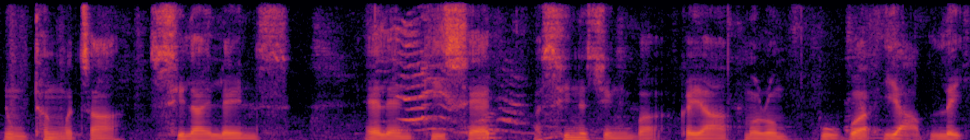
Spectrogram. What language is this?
Manipuri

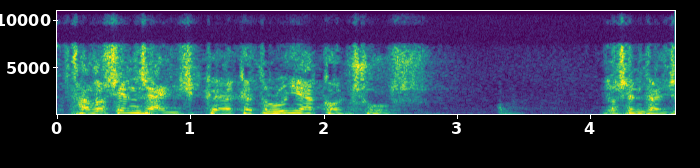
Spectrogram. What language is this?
Catalan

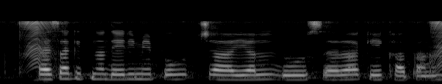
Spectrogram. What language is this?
Bhojpuri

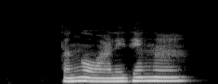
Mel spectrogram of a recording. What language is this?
Cantonese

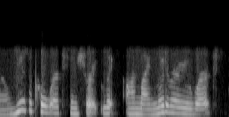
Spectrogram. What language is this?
English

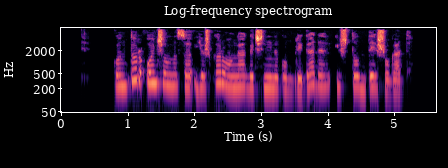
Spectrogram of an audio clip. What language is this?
Mari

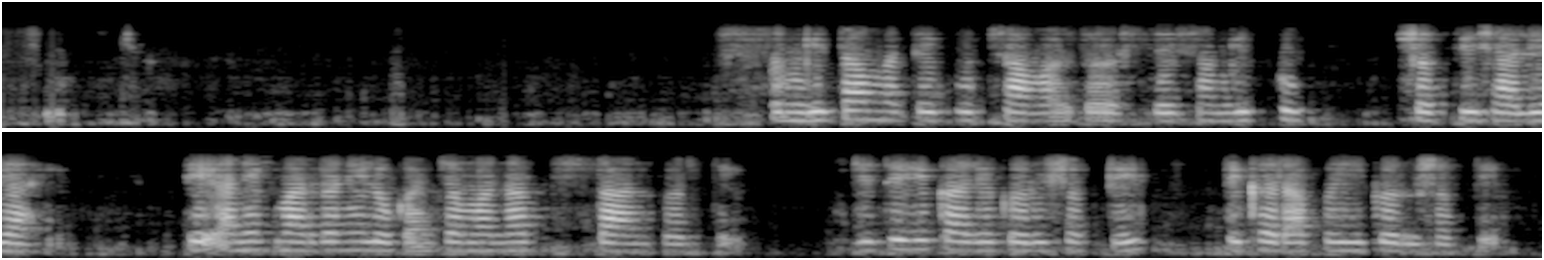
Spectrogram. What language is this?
Marathi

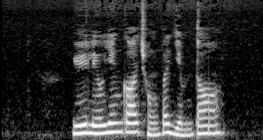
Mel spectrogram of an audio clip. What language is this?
Cantonese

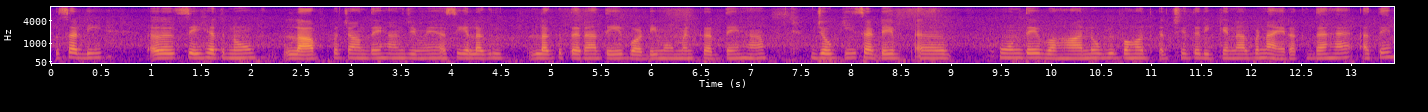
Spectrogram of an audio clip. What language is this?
Punjabi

